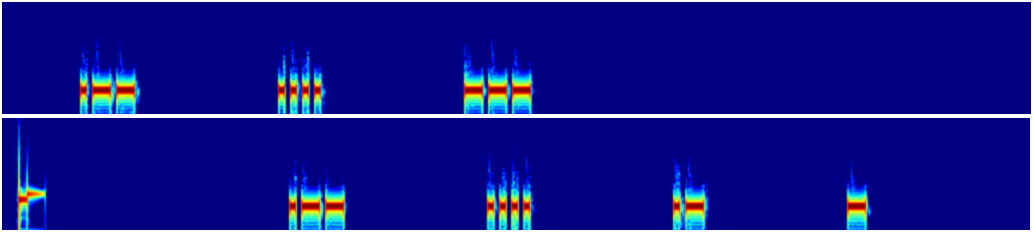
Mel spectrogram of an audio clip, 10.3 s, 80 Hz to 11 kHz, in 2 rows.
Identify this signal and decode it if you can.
Morse code, heard as a keyed tone, about 39 wpm, spaced as for 11 wpm, 700 Hz. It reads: WHO WHAT
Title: 8x Character Spacing - Top 100 Words - 40wpm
